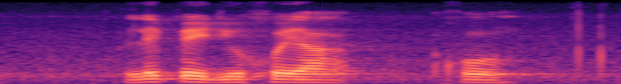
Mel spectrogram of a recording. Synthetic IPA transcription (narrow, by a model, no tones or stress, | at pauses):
lɪpʼediɣʊja | χʊ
